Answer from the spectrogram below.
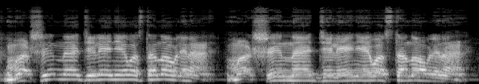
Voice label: voice message engine room repaired, crew ships russian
